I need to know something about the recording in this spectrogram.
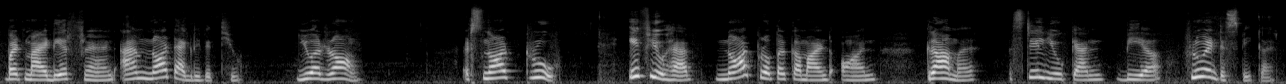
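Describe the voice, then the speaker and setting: A woman's voice: on the high side, animated, takes it slowly. A young woman with an Indian English accent whose first language is Hindi. She gives an earnest, encouraging spoken English lesson and repeats her points for emphasis. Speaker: English teacher.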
